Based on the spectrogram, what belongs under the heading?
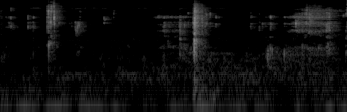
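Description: Close-up wet chewing and mouth clicks from a person eating a brisket taco, with scattered sharp smacks; the loudest comes about two and a half seconds in.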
